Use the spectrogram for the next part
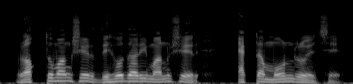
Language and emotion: Bengali, neutral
